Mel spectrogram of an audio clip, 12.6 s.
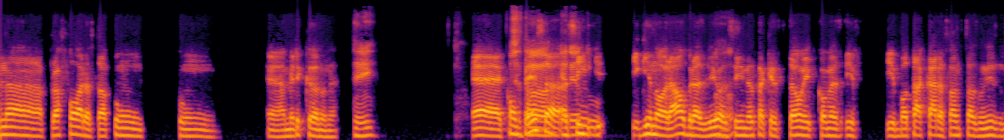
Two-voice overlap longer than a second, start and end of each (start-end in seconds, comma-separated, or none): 6.3-7.6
